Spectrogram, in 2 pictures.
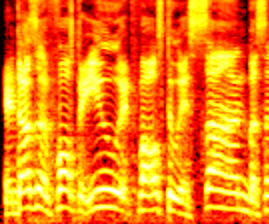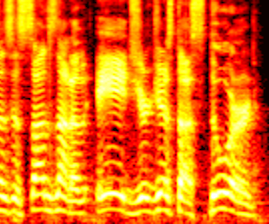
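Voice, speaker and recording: Argumentative male player with a raspy edge and a very bright tone. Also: sits high, normal speed. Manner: argumentative, insistent. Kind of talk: casual tabletop play.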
